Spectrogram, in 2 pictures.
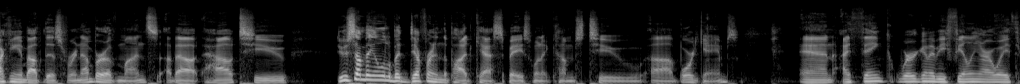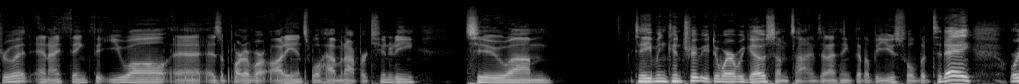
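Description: From 11.48 to 13.54 s, just after "I think that you" and ending before "an opportunity to um", a steady ticking runs over the speech: around 30 near-identical clicks at 14.1 per second, evenly spaced and peaking a few decibels above the voice. This train of clicks likely comes from electrical interference or a faulty connection or power supply.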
